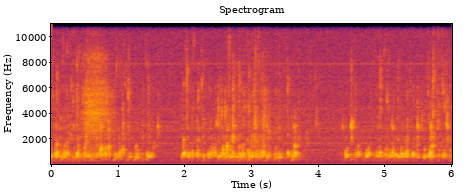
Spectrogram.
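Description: Air blown through drinking straws into cups of water, bubbling in three bursts of a second and a half to two seconds each with short pauses between. This is the circular-breathing practice drill, where the bubbles should stay even as the blowing changes from diaphragm air to the puff of the cheeks.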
